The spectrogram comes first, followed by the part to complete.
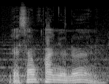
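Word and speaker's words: Champagne: 이제 샴페인은 이제 미국식 이제 영어 발음이고요. 원래 이름은 이제 쌍파뉴입니다. 쌍파뉴는 이제 프랑스의 한 지역 이름이에요.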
